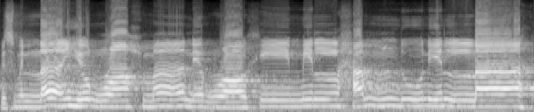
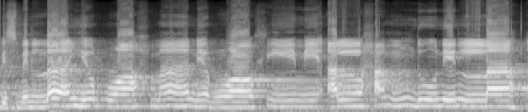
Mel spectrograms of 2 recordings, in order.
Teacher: ketika diwasalkan dengan lafal sebelumnya yaitu bismillah maka hamzah tersebut enggak terbaca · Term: hamzah wasal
